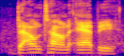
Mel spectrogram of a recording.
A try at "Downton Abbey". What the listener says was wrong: It's Downton. There's no W.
